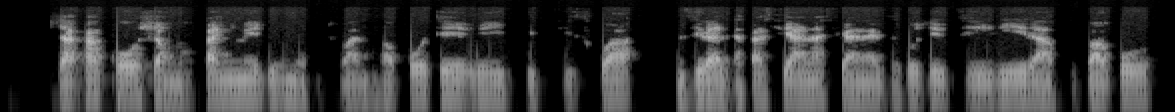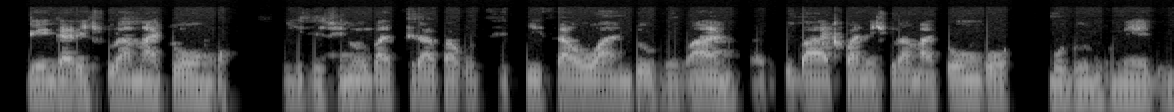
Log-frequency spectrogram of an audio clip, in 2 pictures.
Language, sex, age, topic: Ndau, male, 50+, health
